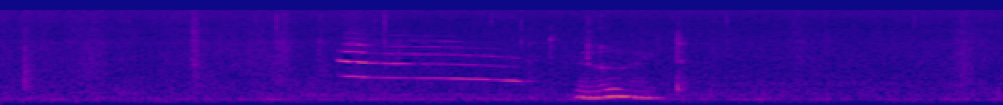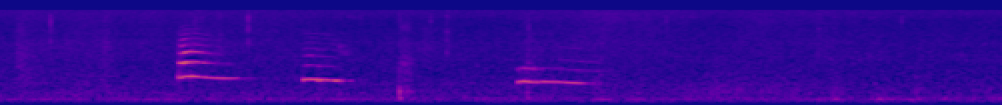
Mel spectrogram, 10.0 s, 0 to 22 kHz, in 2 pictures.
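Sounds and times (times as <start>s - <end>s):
cat meowing: 1.7s - 2.8s, 5.9s - 6.9s, 7.6s - 8.1s.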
